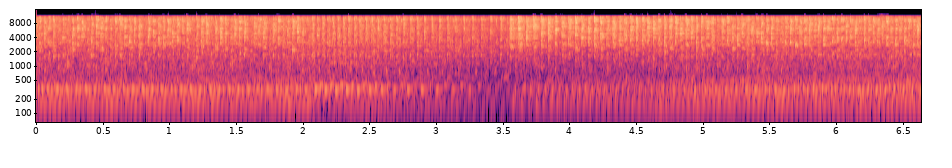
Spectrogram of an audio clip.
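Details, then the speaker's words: Onan 22hp opposed twin with points ignition retrofit, new battery, temporary setup with ignition wire lying on exhaust: steady even chuffing about three and a half beats per second with one brief dip; running well. "I'd say it sounds pretty good course it don't help that uh my ignition wire was laying on top of the exhaust but this is just a temporary setup"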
